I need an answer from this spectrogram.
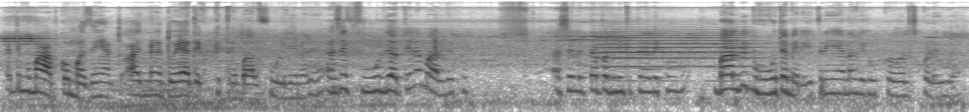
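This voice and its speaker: A woman's voice: fairly high pitch, quick pace, very noisy. A middle-aged woman chatting playfully to her viewers in a casual home vlog. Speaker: vlogger.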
